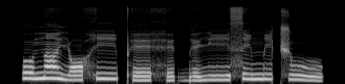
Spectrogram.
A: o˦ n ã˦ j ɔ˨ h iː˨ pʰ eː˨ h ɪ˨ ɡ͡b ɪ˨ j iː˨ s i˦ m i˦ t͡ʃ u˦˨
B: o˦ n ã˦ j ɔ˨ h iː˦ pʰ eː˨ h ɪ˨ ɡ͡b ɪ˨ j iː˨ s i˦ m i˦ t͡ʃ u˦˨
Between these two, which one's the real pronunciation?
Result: B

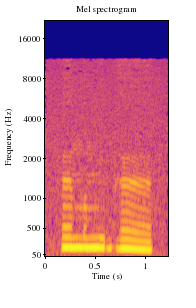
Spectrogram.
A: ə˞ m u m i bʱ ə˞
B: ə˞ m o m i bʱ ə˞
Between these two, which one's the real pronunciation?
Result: B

